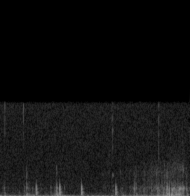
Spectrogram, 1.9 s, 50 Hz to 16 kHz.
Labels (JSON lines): {"label": "biophony, knock croak", "recorder": "SoundTrap 300"}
